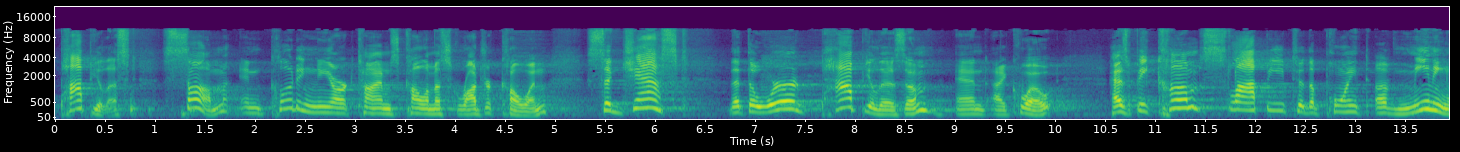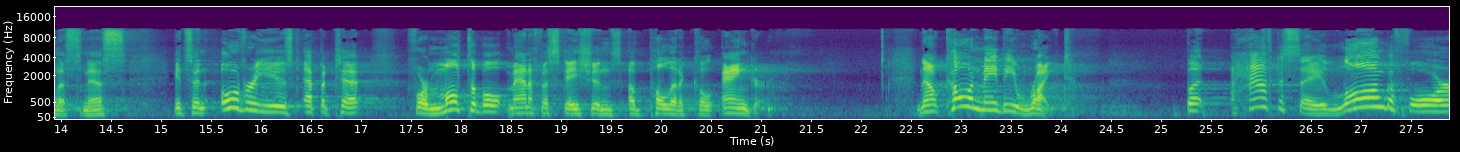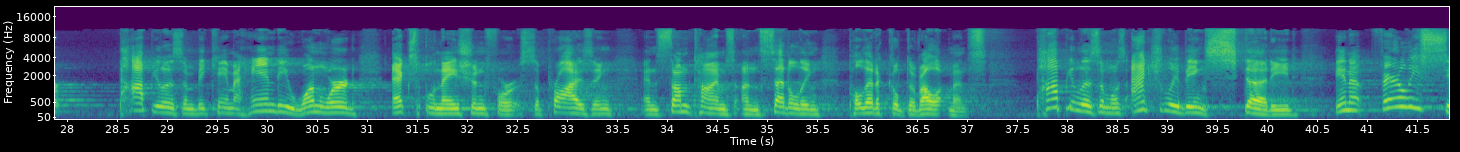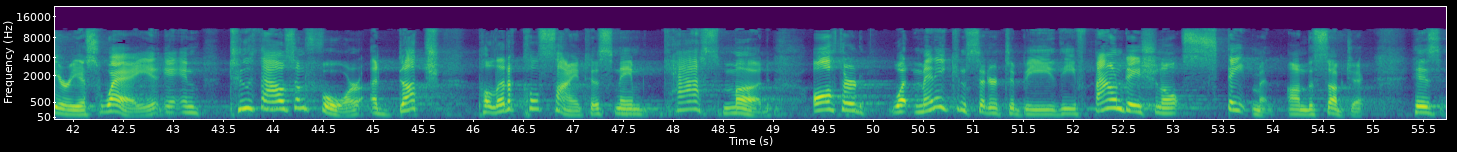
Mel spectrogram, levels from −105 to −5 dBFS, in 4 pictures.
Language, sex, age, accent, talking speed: English, male, 50-69, American, 100 wpm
